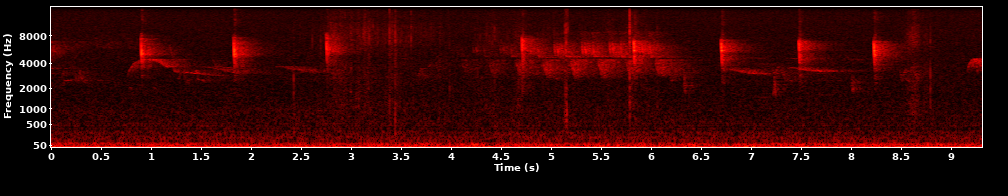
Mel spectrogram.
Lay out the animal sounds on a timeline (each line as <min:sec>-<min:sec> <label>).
0:00.0-0:09.3 Eastern Chipmunk (Tamias striatus)
0:00.7-0:01.9 Eastern Wood-Pewee (Contopus virens)
0:04.2-0:06.5 Ovenbird (Seiurus aurocapilla)
0:06.7-0:08.1 Blue Jay (Cyanocitta cristata)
